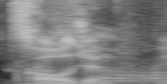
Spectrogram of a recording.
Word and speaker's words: collagen: The Calogen? Calogen? Yeah. Calogen production? Whatever. I don't know. – Collagen. – Yeah, there you go.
